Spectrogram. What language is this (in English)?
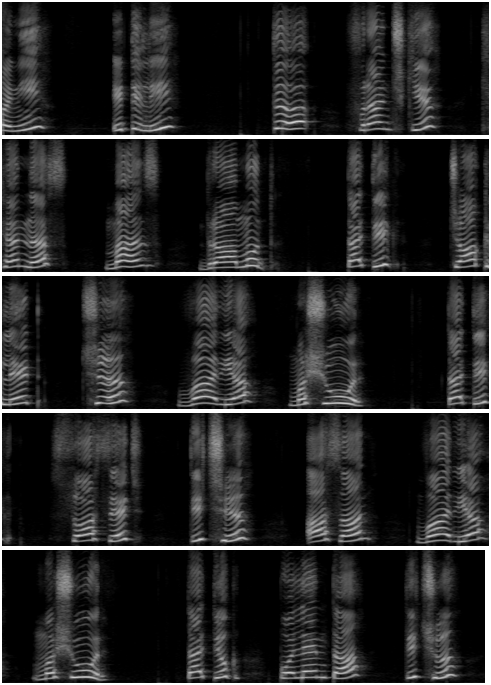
Kashmiri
